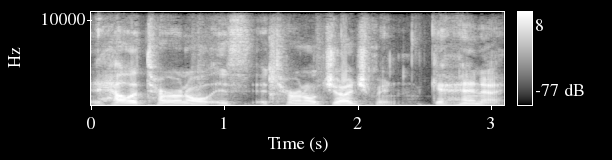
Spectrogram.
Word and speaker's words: Gehenna: Okay, so hell eternal, it's pronounced Gehenna. The Greek word looks like Gina almost, Geena, but it's pronounced Gehenna.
